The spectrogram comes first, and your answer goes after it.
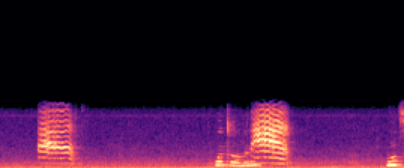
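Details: Three-month-old kitten at play gives two loud, high, harmonic meows, the second longer and arching up then down, followed by a short clipped meow at the end; faint room hum and a person speaking briefly.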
